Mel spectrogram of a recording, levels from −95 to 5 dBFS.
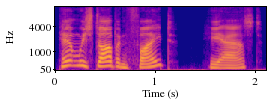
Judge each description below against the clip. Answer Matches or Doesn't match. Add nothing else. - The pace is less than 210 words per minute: Matches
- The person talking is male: Matches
